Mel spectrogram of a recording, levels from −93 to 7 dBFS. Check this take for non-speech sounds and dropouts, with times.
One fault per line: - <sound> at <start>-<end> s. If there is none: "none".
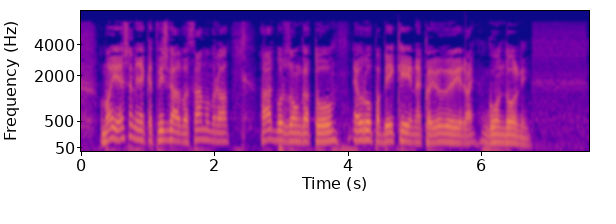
none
